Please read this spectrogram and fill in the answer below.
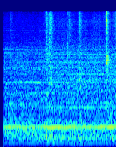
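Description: Steady room noise, a hiss and hum with a thin steady mid-pitched tone running through it, and a couple of faint ticks.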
